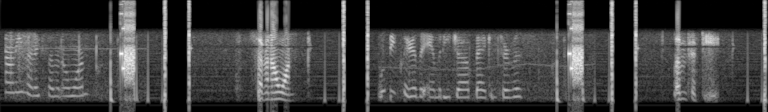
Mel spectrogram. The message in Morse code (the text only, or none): none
